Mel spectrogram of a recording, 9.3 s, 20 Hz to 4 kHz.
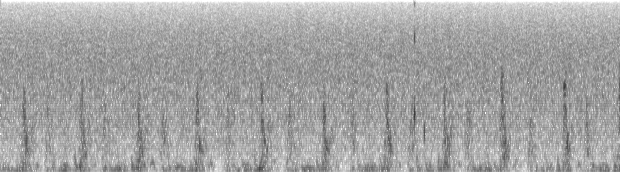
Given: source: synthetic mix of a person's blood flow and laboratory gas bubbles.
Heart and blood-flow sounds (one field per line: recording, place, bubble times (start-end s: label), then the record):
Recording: Doppler ultrasound of blood flow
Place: precordium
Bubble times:
6.18-6.26 s: bubbles
6.32-6.40 s: bubbles
From the record:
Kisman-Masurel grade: 113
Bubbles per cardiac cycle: 1 to 2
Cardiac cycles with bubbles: 1 to 10%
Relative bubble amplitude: loud (0.450 to 0.775)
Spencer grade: 1 (occasional bubble signal discernible with the cardiac motion signal, with majority of cardiac periods free of bubbles)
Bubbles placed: anywhere in the cardiac cycle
